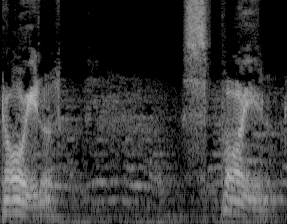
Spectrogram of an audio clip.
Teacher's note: This sound starts at o, the round vowel, and glides to e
